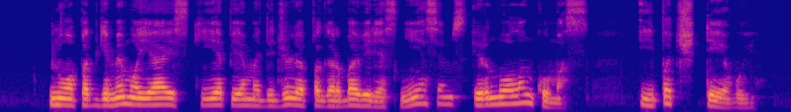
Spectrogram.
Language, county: Lithuanian, Šiauliai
